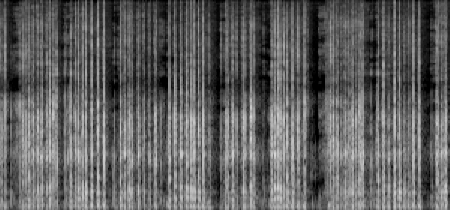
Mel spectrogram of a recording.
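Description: Fingertips tap very fast on a clear, ribbed plastic food container that is hollow and empty. The taps come in quick bursts separated by brief pauses, each one a short, dull, hollow knock with most of its weight in the low end and no ring afterward.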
